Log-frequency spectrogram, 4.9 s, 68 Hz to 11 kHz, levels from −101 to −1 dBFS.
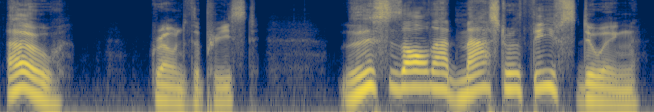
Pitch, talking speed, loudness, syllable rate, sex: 150 Hz, 135 wpm, -19 LUFS, 3.7 syllables/s, male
